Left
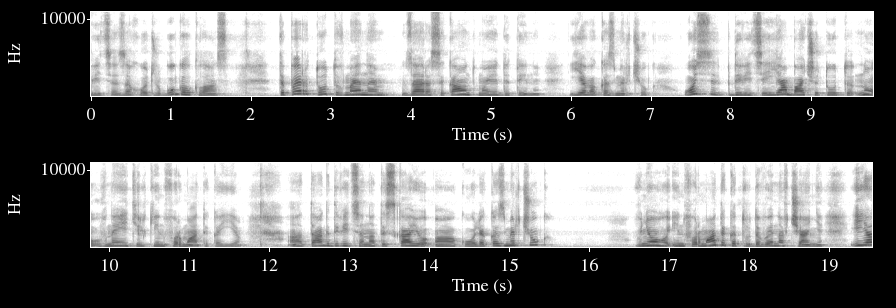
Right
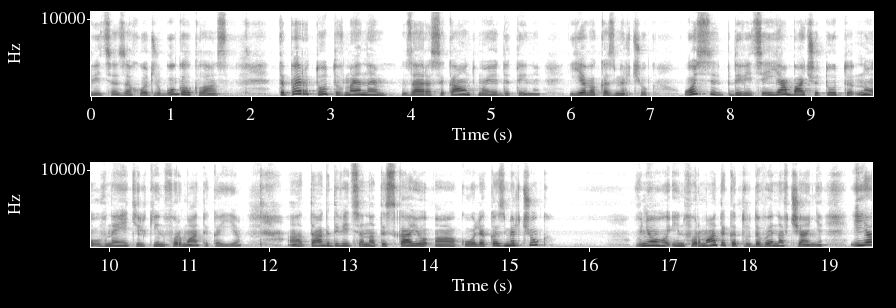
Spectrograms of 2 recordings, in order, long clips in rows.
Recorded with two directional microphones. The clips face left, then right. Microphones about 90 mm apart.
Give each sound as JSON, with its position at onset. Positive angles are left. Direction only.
{"t": 0.0, "sound": "speech", "side_deg": -30}
{"t": 16.6, "sound": "speech", "side_deg": -25}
